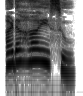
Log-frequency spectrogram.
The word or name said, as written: ಅಡಹಾಯಿಸು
